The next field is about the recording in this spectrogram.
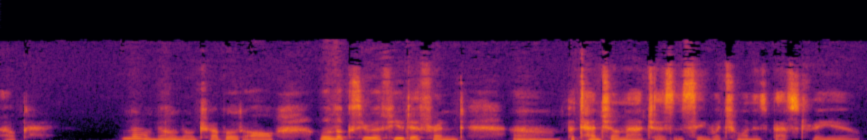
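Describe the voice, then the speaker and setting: A woman playing a polite, attentive matchmaker for villains in a whispered ASMR roleplay, with gentle, hesitant, breathy delivery. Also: lowish voice, unhurried, heavily acted. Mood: politely helpful. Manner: gentle, hesitant, courteous customer-service delivery. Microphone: close microphone.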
